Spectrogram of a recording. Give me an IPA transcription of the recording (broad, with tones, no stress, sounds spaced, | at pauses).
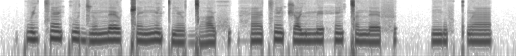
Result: kʷ e˧ lʲ t͡s ɛ̃˦ k u˧ d͡z ũ˨ n̪ ɛ˦ ʊ̯ ǁ ẽ˧ ŋ ẽ˦ tʲ ɛ̃˨ ʊ̯ ɡ͡ǀ a˧ xʷ | h æ̃˧ ə̯ t͡s ẽ˦ t͡ʃ ɒ˧ lʲ m e˧ h ẽ˦ ǀ ə̃˧ n̪ ɛ˧ f | ŋ u˨ f kʷʼ æ̃˧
